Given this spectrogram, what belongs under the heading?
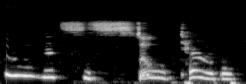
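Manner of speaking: high, slow, drawn-out fake sympathy; sarcastic mock pity. Ranting at people who fear losing jobs, mock pity. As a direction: pretend to be heartbroken, slowly and high.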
